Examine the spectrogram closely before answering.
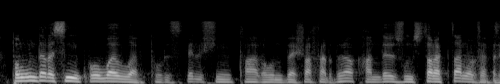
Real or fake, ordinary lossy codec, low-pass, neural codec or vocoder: fake; none; none; codec, 16 kHz, 0.5 kbps, X-Codec, HuBERT features, trained on balanced general audio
